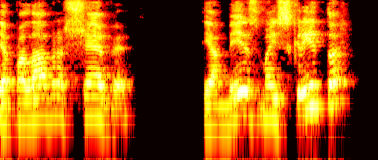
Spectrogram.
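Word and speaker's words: שבת: E temos a palavra Shevet, que é a mesma escrita, pronúncia diferente. Quando eu digo assim, Inematov manaim Shevet achi, ou Shevet achi gam yachad, Shevet é a mesma, ela usufrui das mesmas consoantes do que a palavra Shabbat, só que tem uma pronúncia diferente.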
